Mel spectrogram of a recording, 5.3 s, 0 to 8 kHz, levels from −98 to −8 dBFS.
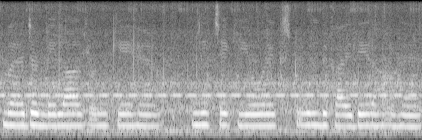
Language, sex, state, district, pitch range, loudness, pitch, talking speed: Hindi, female, Haryana, Charkhi Dadri, 210-220 Hz, -15 LUFS, 215 Hz, 170 wpm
